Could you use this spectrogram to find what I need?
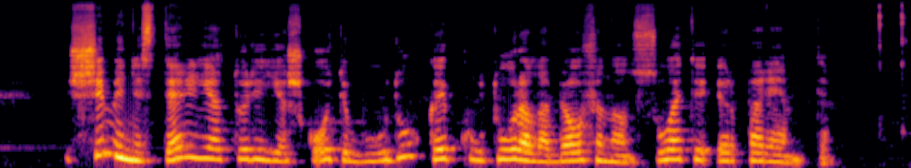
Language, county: Lithuanian, Marijampolė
